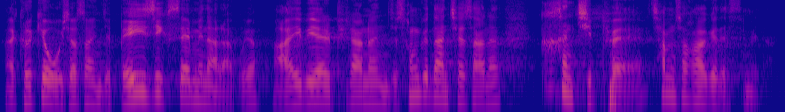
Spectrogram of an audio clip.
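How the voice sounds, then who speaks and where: Man, pastor, sermon storytelling, animated quoted dialogue, medium pitch, long church hall echo. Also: quick pace. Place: large church sanctuary.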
